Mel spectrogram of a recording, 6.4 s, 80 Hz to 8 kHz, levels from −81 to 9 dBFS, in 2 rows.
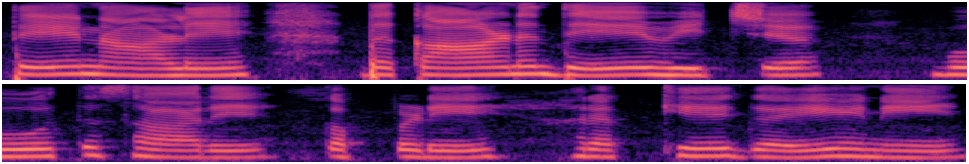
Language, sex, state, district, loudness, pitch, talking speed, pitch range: Punjabi, female, Punjab, Pathankot, -17 LUFS, 220 Hz, 100 wpm, 210-235 Hz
